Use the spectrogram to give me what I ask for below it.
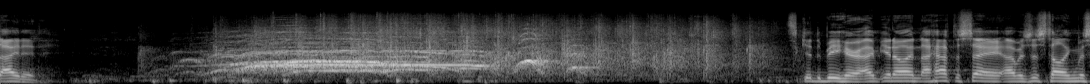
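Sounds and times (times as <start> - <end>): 
speech: 0.0 - 0.5, 8.0 - 10.8
crowd applauding to welcome a speaker: 1.4 - 8.0
people whooping and shouting: 1.6 - 6.2.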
